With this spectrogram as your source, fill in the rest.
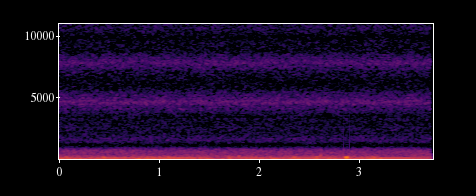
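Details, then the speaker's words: Normal lub-dub heart sounds from a training simulator manikin with blood pressure 151/92, heard during a virtual simulation exam: soft, low heart thumps under a steady hum. "okay good love dub no aib that's good"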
